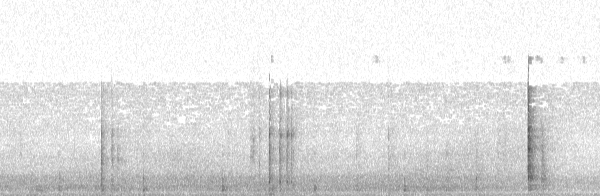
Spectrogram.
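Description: Scattered light clicks and taps, with a sharper click about five seconds in, from hands working the test cock and test-pump fittings of an air-tube differential heat detector, as it is reset after its operation test. A faint steady hum runs underneath.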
